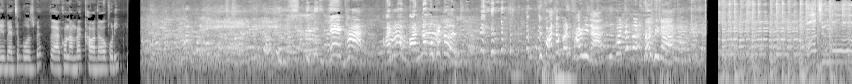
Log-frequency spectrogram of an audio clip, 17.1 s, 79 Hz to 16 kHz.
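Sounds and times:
women and children chattering: 2.8s - 14.2s.

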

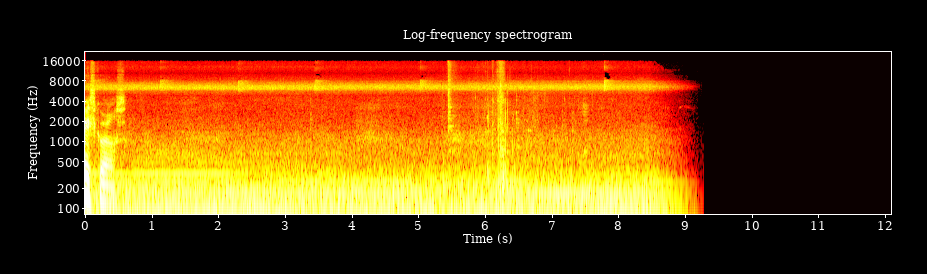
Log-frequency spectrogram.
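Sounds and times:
insects droning: 0.0s - 9.2s
low hum: 0.0s - 9.2s.

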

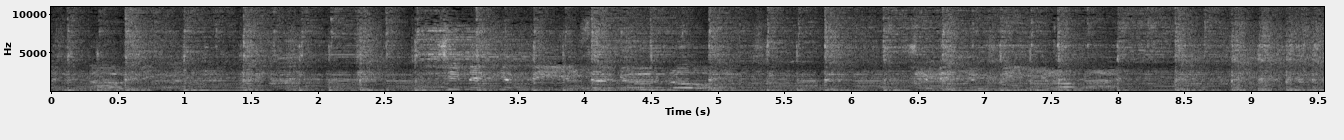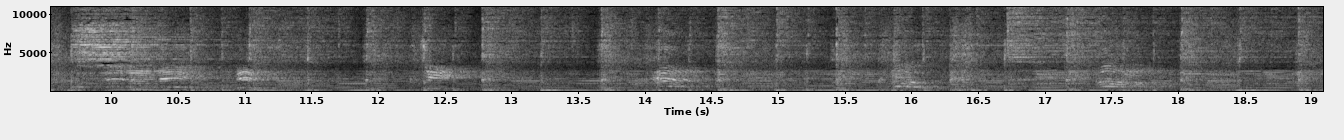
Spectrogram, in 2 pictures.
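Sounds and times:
person singing: 0.0s - 1.2s, 2.8s - 5.3s, 6.3s - 8.2s, 9.7s - 11.5s, 17.2s - 18.1s
bass line: 0.0s - 19.0s
drum beat: 0.0s - 19.0s
rock band playing live: 0.0s - 19.0s.

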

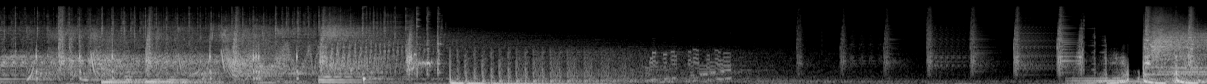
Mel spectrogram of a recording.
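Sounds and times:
experimental techno music: 0.0s - 12.0s.

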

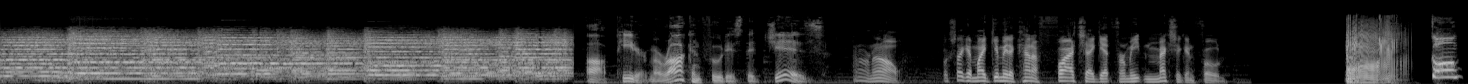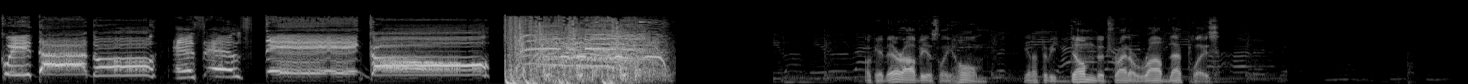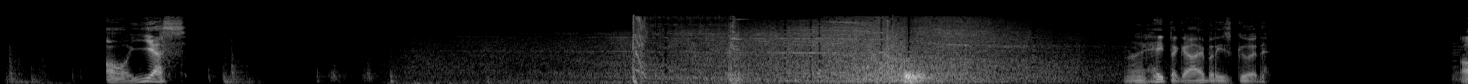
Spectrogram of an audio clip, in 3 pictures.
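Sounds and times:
cartoon man yelling: 14.3s - 19.6s
thump: 38.3s - 38.8s.

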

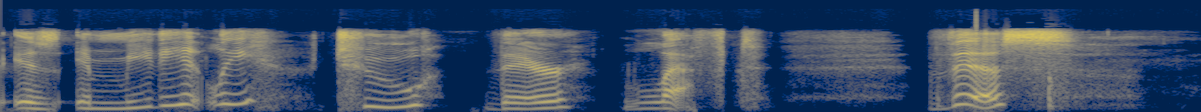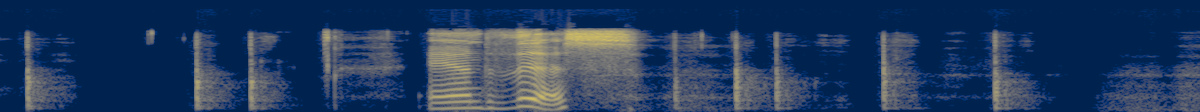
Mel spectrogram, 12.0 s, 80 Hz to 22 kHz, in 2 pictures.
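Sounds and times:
stylus tapping on screen: 6.2s - 6.4s, 7.0s - 7.5s, 9.4s - 11.2s.

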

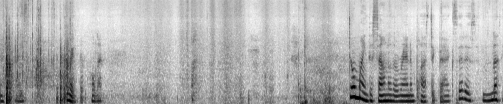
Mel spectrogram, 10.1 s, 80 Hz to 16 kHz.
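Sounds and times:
plastic bag rustling: 0.0s - 2.0s, 2.7s - 6.7s.

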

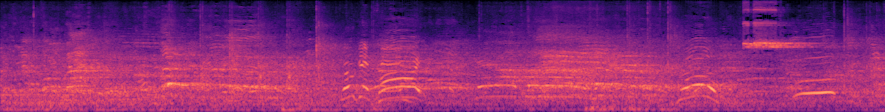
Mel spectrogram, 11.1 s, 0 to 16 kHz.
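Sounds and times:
referee whistle: 9.3s - 10.1s.

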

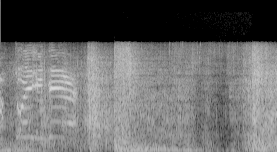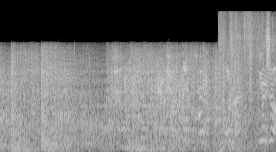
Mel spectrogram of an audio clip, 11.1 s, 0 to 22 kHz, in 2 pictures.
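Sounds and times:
bomb blasts: 0.1s - 9.2s.

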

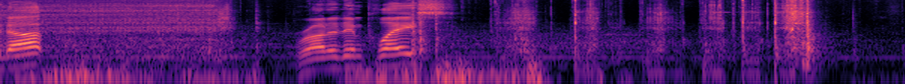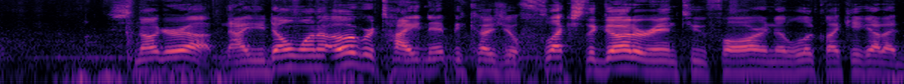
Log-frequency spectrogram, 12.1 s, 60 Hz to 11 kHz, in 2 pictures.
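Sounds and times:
cordless drill driving screw: 0.0s - 1.6s, 3.3s - 5.5s.

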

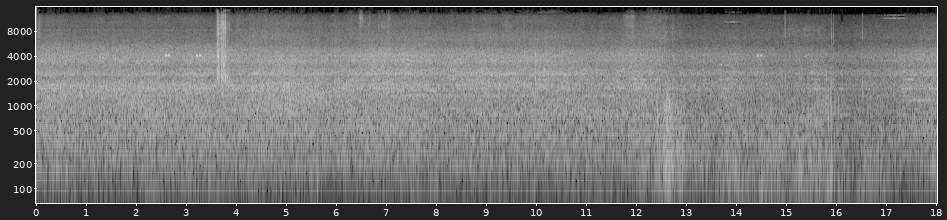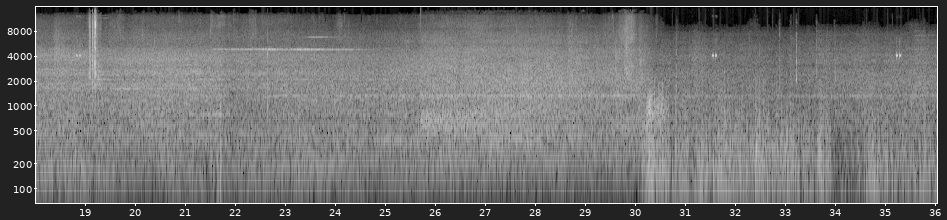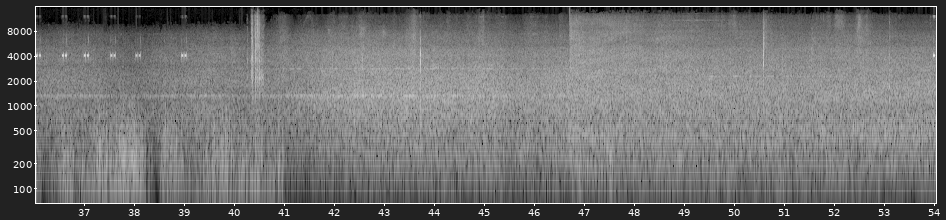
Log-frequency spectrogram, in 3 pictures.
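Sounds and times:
traffic noise: 0.0s - 54.0s
vehicles passing: 24.0s - 54.0s.

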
